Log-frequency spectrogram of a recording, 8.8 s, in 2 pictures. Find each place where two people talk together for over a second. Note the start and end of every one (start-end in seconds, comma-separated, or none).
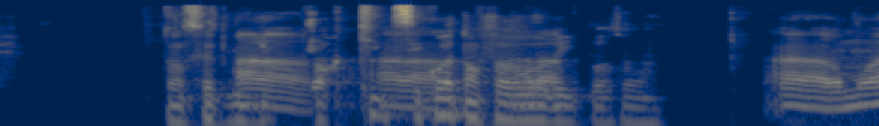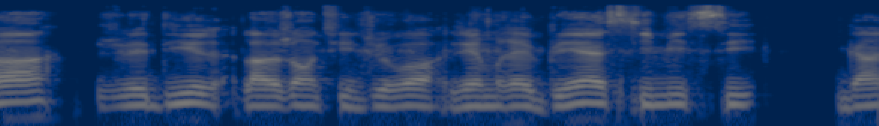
1.2-2.9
